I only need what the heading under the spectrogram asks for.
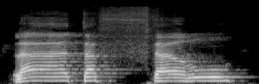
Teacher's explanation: huruf fa mengeluarkan atau mengeluarkan udara atau mempunyai sifat hamas, yaitu banyak mengeluarkan udara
